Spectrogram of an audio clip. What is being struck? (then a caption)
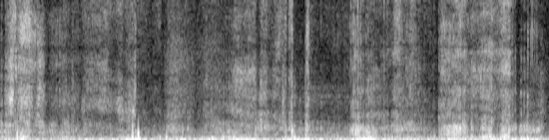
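Canvas fabric fanny pack. Fingertips and a white ballpoint pen scratch and tap the top of a grey canvas fanny pack lying on a table, its soft, hollow body giving a dull, muffled response. Quiet rustling scratches run continuously, with a few slightly louder soft taps standing out, mostly low in tone with little brightness.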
